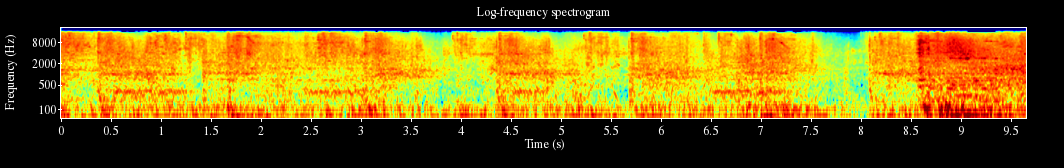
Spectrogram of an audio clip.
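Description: Magic blasts and sword strikes clash in a hectic fantasy battle.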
